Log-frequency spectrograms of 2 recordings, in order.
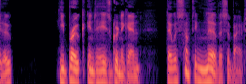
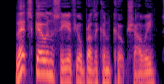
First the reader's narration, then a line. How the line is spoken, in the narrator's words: said Mao, keeping his voice level and friendly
